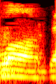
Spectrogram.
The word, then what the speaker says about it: LeBlanc: LeBlanc. The N C for LeBlanc. The N and C is silent.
